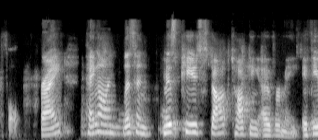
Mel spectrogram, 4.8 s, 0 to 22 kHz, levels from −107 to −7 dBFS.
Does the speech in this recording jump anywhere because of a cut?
yes; 1 cut; at 2.3 s

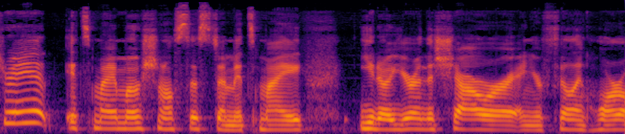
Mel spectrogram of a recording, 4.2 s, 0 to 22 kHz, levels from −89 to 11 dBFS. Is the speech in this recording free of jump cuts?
yes; 0 cuts

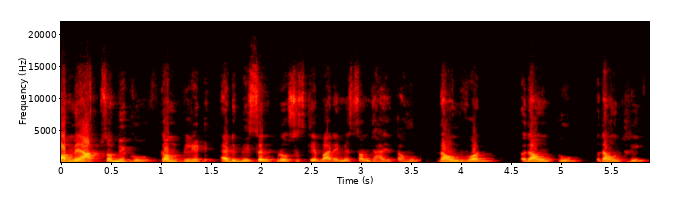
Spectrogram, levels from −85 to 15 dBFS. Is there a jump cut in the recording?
no; 0 cuts

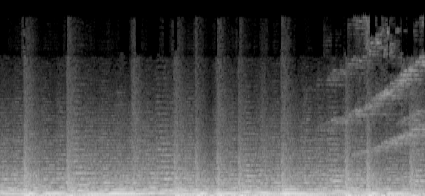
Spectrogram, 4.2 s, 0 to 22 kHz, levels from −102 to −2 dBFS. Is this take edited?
yes; 1 cut; at 3.0 s

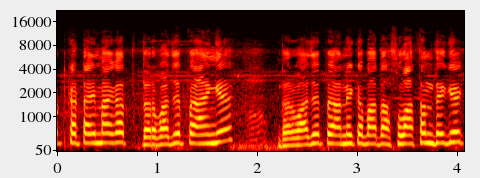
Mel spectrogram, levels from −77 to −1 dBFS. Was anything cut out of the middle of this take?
no; 0 cuts

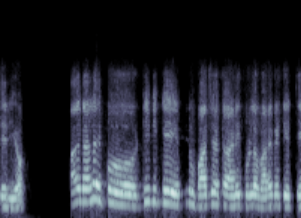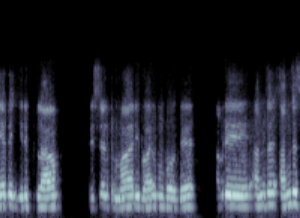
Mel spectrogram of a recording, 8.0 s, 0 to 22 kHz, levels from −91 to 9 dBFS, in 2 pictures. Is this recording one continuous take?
yes; 0 cuts

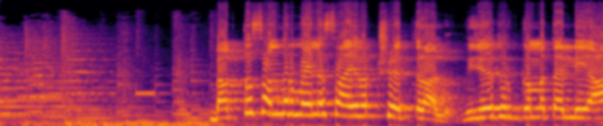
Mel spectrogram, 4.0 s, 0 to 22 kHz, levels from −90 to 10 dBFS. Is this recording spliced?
no; 0 cuts

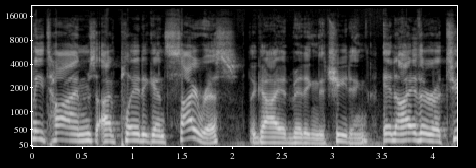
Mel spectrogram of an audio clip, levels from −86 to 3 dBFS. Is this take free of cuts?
no; 2 cuts; at 2.0 s, 3.3 s

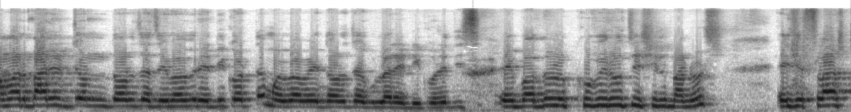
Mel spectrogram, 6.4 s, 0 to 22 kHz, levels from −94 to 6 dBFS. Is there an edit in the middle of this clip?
yes; 1 cut; at 3.5 s

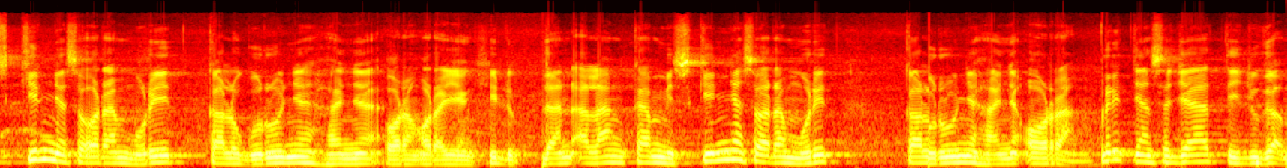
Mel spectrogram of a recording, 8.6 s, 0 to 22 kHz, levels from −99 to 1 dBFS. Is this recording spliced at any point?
yes; 5 cuts; at 1.3 s, 2.5 s, 3.5 s, 6.2 s, 7.4 s

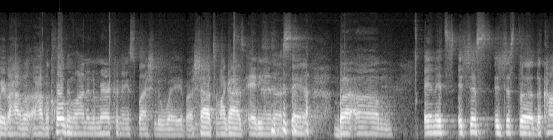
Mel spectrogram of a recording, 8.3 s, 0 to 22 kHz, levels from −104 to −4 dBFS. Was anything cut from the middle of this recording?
no; 0 cuts

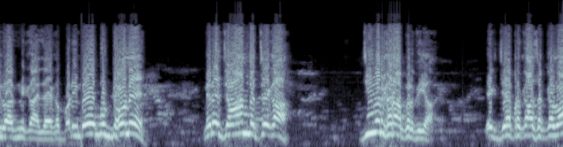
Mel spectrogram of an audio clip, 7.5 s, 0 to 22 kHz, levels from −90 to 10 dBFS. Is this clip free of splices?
no; 1 cut; at 1.0 s

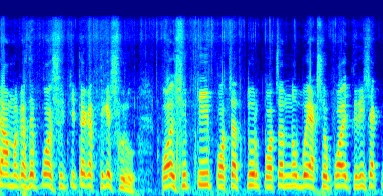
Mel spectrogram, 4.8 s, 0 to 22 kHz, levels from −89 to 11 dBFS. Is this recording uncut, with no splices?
yes; 0 cuts

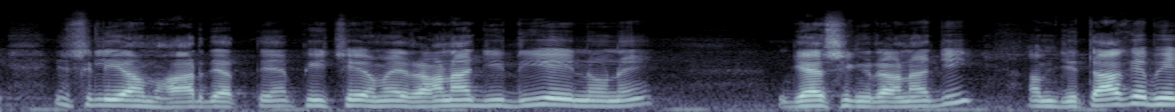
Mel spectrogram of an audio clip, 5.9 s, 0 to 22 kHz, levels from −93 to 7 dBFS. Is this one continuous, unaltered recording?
yes; 0 cuts

